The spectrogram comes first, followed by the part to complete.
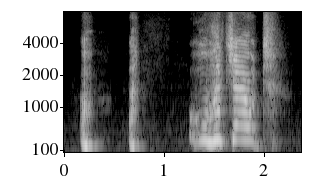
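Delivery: tiny, very high voice. Narrating a scene, the storyteller voices an unseen speaker calling out, tiny voice. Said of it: "you hear a tiny voice say".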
